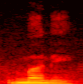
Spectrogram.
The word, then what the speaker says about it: money: Money. Money. Se pronuncia money, no money. Money. Rima con gracioso. Funny.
